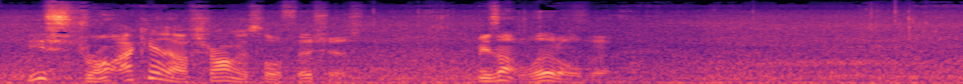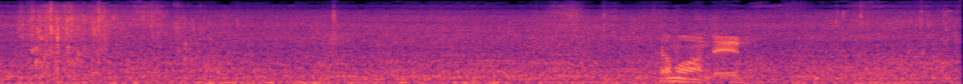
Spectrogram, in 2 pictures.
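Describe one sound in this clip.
Water trickles and splashes steadily nearby.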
